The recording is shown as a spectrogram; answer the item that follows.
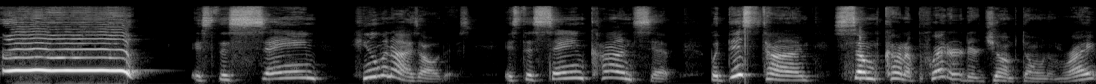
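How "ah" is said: high, loud, bloody murder scream. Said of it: "screaming bloody murdy like".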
